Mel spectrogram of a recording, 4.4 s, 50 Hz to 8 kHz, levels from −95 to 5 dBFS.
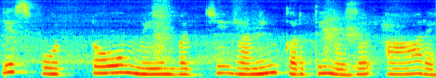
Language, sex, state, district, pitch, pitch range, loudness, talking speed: Hindi, female, Madhya Pradesh, Umaria, 220 Hz, 210-250 Hz, -15 LUFS, 125 wpm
